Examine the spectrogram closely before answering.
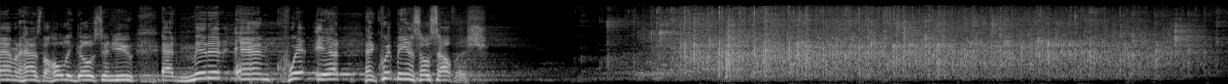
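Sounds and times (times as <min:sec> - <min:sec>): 
speech: 0:00.0 - 0:05.0
tepid crowd clapping: 0:05.8 - 0:12.2.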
